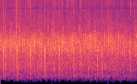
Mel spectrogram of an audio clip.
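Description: An audience applauds steadily, a dense wash of many hands clapping at an even, sustained loudness with no voices over it.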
